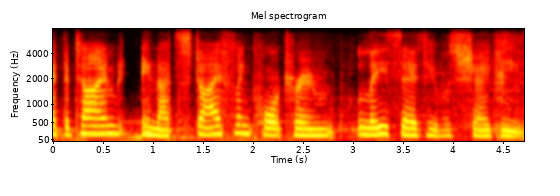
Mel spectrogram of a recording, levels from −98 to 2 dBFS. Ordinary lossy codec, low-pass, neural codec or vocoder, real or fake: Opus, 32 kbps; 7.2 kHz; codec, 24 kHz, 1 kbps, SNAC; fake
